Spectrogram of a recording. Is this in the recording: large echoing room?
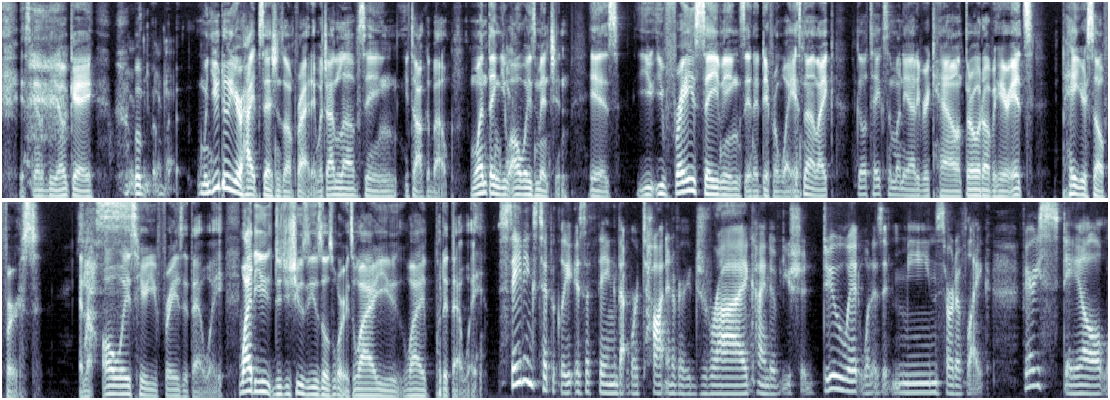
no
